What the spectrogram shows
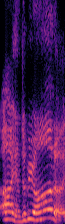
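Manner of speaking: shrill, drawn-out, slow and loud hammy villain voice. Recapping a cartoon episode, the speaker quotes Evil-Lyn in an overdone evil voice. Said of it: "she was trying so hard to like, aren't I evil?".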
